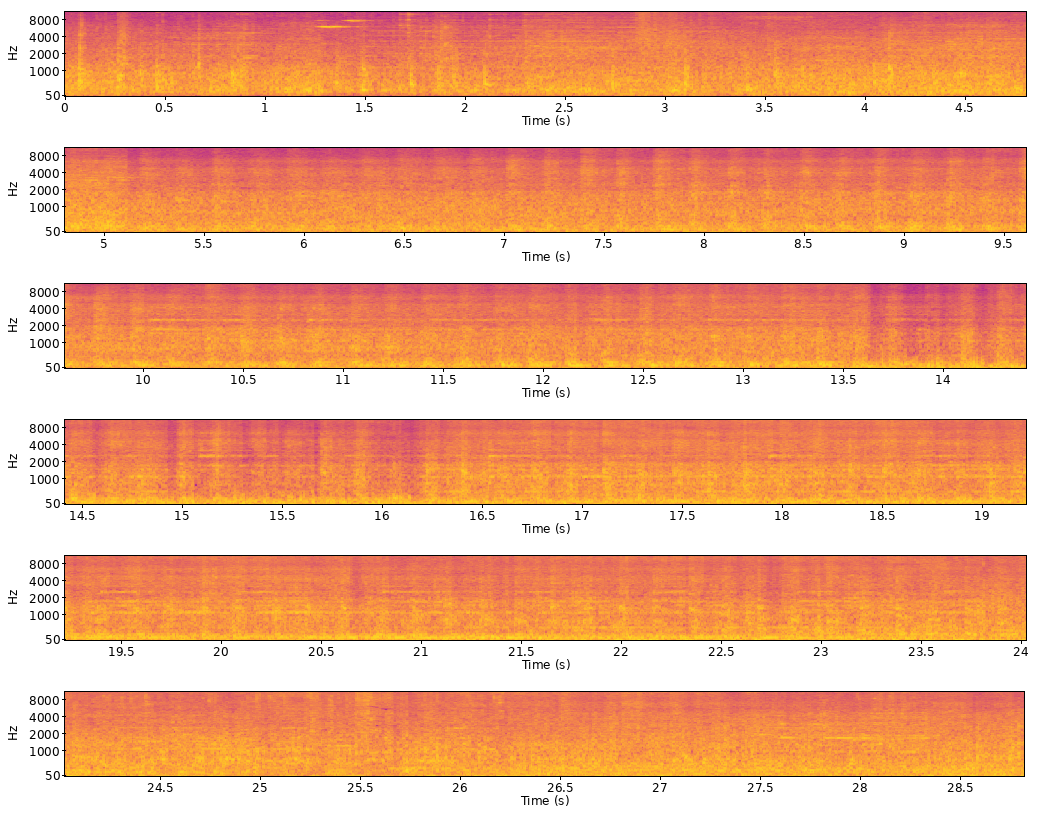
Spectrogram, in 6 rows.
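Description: A train running past at close range, its wheels clicking rapidly over the rails over a steady low rumble. The train is hauled by Southern Pacific #2472, a 1921 Baldwin 4-6-2 Pacific steam locomotive.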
